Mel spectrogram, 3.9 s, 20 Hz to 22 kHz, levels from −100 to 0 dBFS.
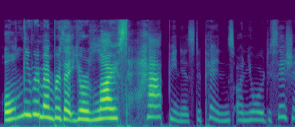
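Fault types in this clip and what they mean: No technical faults can be heard in this speech clip.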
